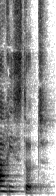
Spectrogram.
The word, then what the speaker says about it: Aristote: L'auteur grec qui va poser les fondements de la tragédie, au 4e siècle avant Jésus-Christ, c'est Aristote, comme ça se prononce, A-R-I-S-T-O-T-E, dans un ouvrage qui s'appelle La Poétique.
